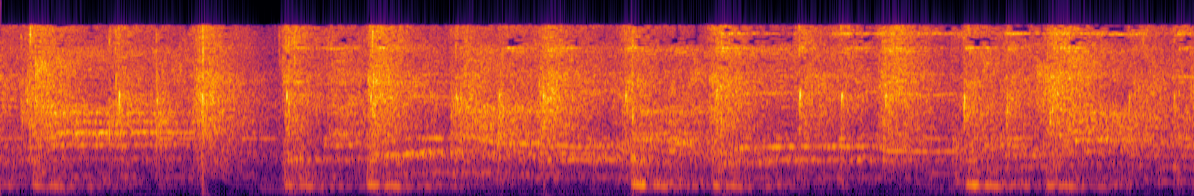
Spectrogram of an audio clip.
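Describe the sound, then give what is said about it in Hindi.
A group claps steadily in rhythm along with a loud, continuous crowd chant of the Hare Krishna mantra during a kirtan, the sharp hand claps repeating throughout beneath the massed voices. “सब ताली बजाओ, गाओ तुम।”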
